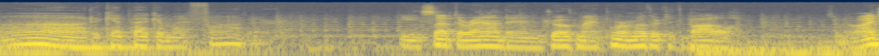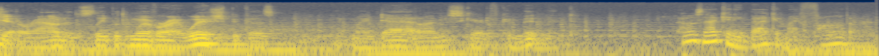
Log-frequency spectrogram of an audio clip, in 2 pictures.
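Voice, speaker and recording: Speaking at a fairly low pitch, a man is heard with clear music behind him. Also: fairly quick pace. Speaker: actor playing a suave spy. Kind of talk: scripted comedy dialogue.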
